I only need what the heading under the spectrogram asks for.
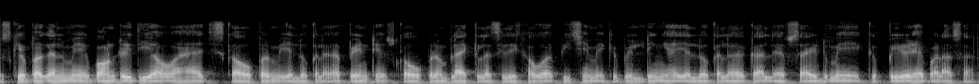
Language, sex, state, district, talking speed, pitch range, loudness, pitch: Hindi, male, Chhattisgarh, Bastar, 250 wpm, 80-85 Hz, -19 LUFS, 80 Hz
